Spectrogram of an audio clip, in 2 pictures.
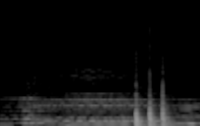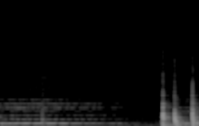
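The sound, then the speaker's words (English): Knocking on a door to a room off an upper gallery: three quick knocks, then a single one, then three more. The knocks are sharp and loud over a sustained, soft musical drone. “Dr. Cogan makes her way across the upper gallery and pauses outside Reggie's room, knocking at the door.”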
